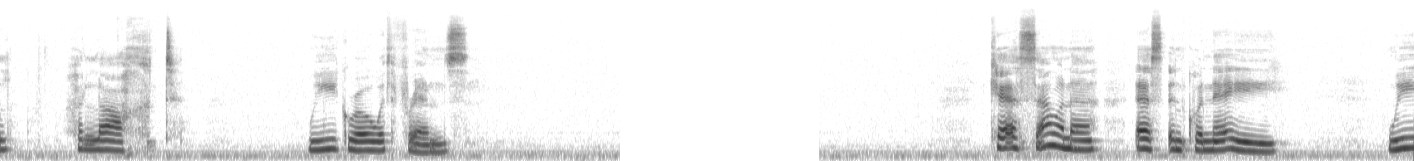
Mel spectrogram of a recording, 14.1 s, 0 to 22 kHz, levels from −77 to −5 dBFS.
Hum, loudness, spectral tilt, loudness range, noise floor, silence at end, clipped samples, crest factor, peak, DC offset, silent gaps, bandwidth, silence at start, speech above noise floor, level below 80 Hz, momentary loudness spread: none; -29 LUFS; -4.5 dB/octave; 9 LU; -55 dBFS; 0 s; under 0.1%; 20 dB; -12 dBFS; under 0.1%; 6.19-8.19 s; over 20 kHz; 0 s; 27 dB; -64 dBFS; 13 LU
